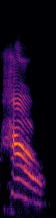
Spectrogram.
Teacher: Rộng miệng ra xong đến chữ U trụ lại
